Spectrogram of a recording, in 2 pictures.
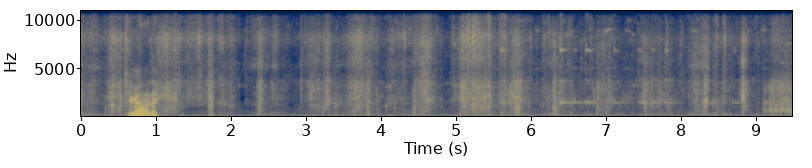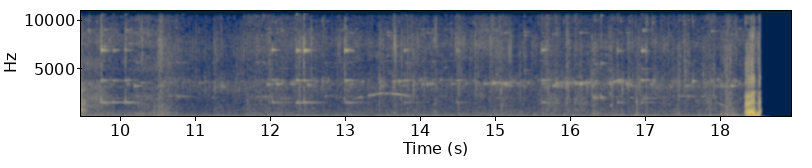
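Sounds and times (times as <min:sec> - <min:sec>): faint high tinkling: 0:00.0 - 0:18.6
goat bleat: 0:09.0 - 0:09.9.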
